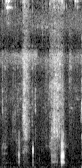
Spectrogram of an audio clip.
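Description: A dog in a village gives a few brief, faint whimpering yips amid quiet outdoor background noise.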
